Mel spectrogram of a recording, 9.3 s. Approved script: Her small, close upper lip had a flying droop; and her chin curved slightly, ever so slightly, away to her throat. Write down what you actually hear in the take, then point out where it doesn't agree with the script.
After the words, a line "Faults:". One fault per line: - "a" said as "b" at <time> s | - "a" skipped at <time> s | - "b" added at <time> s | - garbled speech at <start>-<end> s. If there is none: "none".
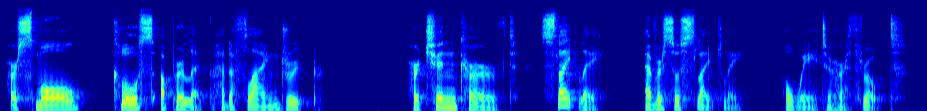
Her small, close upper lip had a flying droop; her chin curved slightly, ever so slightly, away to her throat.
Faults:
- "and" skipped at 3.2 s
